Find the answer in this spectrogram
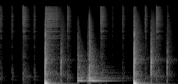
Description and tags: Reggae drum loops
